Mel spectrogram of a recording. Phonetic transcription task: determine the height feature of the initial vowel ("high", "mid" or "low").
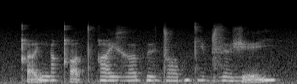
high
